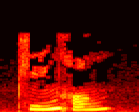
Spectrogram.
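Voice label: "平衡", Mandarin Chinese; chinese flashcards; hsk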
